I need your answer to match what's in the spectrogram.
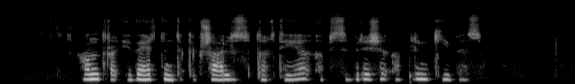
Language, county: Lithuanian, Šiauliai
